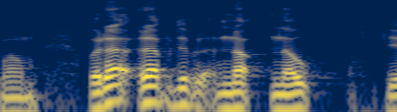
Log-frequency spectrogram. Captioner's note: Eric mumbles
